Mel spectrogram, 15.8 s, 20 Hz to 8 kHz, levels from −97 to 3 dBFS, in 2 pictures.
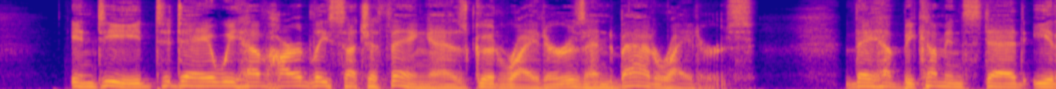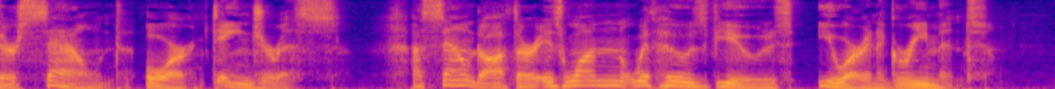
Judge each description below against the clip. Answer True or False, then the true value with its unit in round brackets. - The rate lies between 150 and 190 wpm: False (135 wpm)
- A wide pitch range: True (6.5 semitones)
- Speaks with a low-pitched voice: True (120 Hz)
